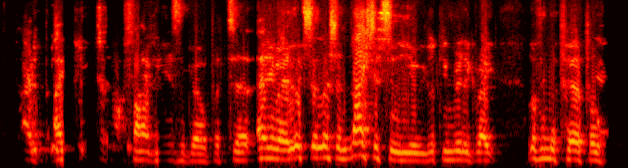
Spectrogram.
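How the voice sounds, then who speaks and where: With big swings in loudness, a man speaks very fast at a fairly high pitch. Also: ordinary pitch variation, dry, close sound with no echo. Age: 50s. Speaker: keynote speaker. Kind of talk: interview. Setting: live stream video.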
